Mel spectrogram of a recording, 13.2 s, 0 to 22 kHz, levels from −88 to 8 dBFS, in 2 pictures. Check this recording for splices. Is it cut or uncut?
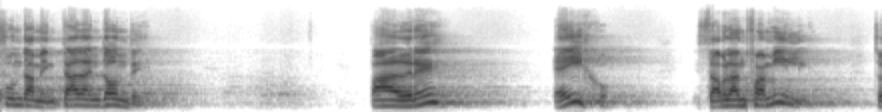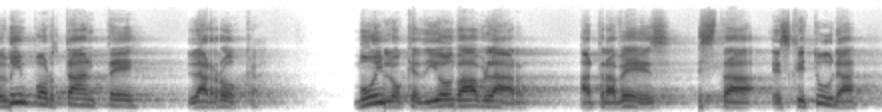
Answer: cut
